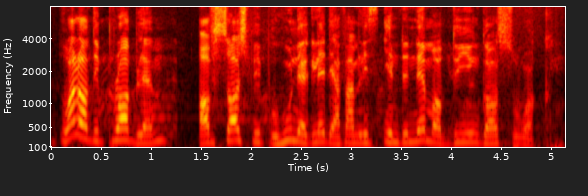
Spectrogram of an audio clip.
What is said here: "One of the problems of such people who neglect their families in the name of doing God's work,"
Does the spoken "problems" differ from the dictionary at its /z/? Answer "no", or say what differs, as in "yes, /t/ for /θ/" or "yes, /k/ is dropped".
yes, /z/ is dropped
